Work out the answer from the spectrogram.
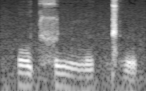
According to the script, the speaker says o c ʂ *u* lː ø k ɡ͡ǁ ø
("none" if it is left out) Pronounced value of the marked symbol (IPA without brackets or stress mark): y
